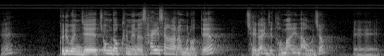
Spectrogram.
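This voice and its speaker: A man preaching as a pastor, animated, asking the audience questions and acting out little scenes. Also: on the high side, moderate pace. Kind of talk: lively sermon.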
